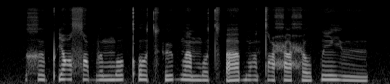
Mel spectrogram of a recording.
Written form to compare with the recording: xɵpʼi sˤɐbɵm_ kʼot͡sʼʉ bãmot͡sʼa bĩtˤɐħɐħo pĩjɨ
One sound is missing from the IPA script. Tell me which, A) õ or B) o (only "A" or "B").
B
